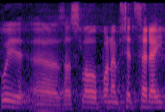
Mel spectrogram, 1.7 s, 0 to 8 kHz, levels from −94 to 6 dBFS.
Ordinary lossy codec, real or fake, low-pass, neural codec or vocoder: MP3, 48 kbps; real; 7.2 kHz; none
